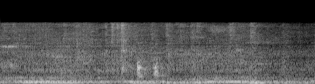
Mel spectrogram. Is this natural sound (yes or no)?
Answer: no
